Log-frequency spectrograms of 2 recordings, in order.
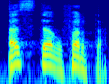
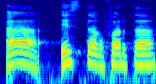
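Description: First: Only one vowel onset is heard at the start. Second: Two vowel onsets are heard at the start.

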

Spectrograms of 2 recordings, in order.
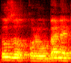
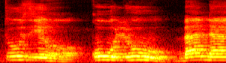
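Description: First: The gh sound merges into the following q. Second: The gh sound is held clearly before the q. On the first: The speaker calls it wrong. "كن يعني الغين أضمت في القاف" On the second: The speaker calls it right. "لابد أن أوضح الغين، فأقرأ هكذا"

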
